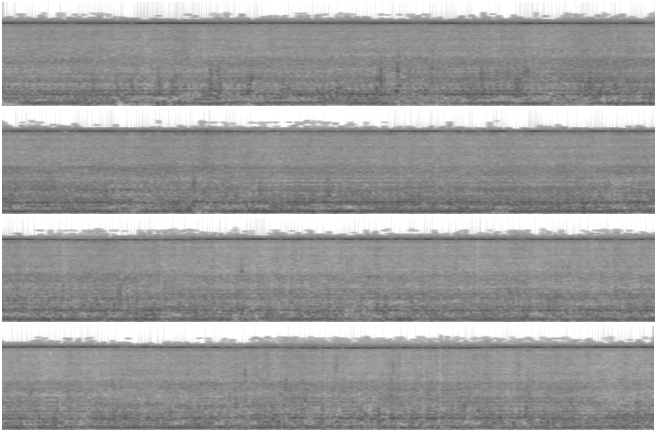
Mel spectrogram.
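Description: Water splashes and rushes loudly along a boat's hull.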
